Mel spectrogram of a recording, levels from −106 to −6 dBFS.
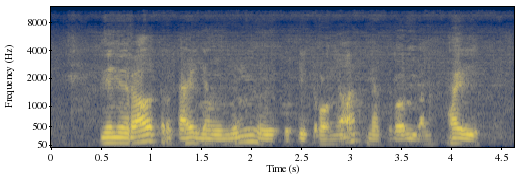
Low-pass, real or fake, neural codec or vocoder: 10.8 kHz; fake; codec, 44.1 kHz, 2.6 kbps, SNAC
